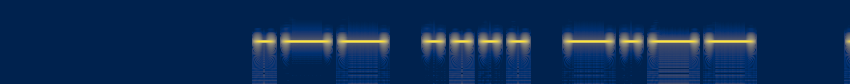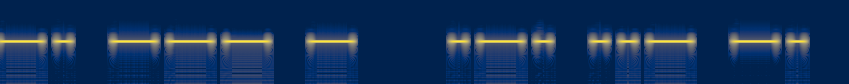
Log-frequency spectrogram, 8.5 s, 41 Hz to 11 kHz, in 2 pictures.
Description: Morse code, heard as a keyed tone, about 17 wpm, 700 Hz. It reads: WHY NOT RUN
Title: Sentences from Top 1000 Words - Review Part 1 - 17wpm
